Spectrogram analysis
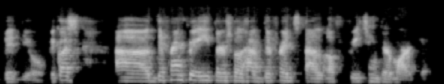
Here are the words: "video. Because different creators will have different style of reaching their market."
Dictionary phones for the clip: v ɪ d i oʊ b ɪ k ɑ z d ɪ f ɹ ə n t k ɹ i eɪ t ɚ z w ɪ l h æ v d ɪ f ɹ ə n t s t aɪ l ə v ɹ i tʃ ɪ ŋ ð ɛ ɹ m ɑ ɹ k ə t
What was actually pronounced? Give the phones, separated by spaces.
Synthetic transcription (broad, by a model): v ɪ d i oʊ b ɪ k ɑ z d ɪ f ɹ ə n t k ɹ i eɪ t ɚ s w ɪ l h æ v d ɪ f ɹ ə n t s t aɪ l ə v ɹ i tʃ ɪ ŋ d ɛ ɹ m ɑ ɹ k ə t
